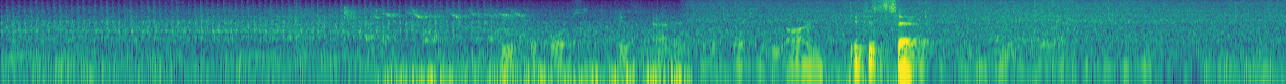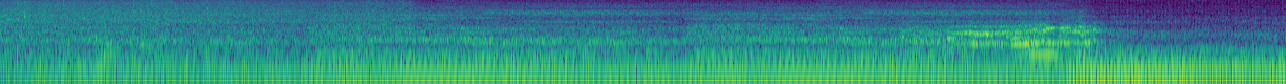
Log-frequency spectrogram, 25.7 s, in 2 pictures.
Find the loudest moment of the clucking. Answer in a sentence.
The loudest moment of the clucking is at 23 seconds.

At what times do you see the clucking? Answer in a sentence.
The clucking can be heard from 3.4 to 5.3 s and from 21.9 to 23.9 s.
